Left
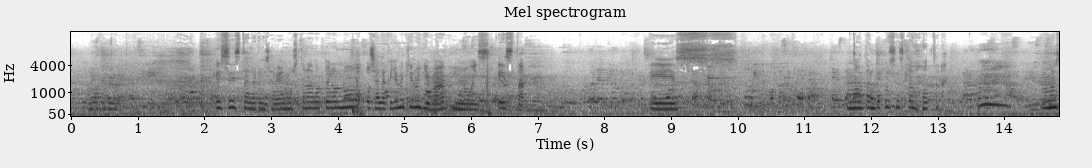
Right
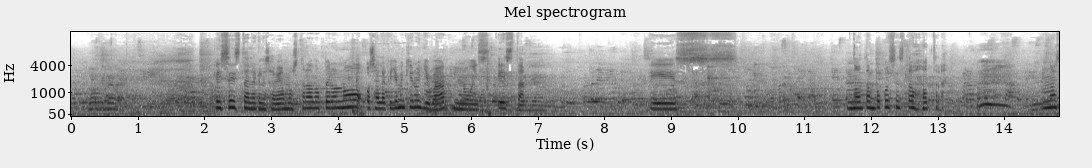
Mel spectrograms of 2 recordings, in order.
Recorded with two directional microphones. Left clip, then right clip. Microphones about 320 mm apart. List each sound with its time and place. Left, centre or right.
2.1 s a woman's voice: right
8.6 s speech: centre
11.7 s speech: centre
13.7 s a sound: centre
